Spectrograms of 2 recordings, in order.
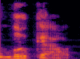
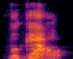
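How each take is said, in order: First: The stress is on the first word. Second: The stress is on the second word. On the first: It is used as a noun. "everything here in bold is stressed" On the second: It is used as a verb. "phrasal verbs are actually stressed on the second word"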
